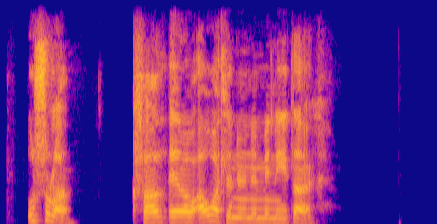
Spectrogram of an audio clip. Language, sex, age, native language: Icelandic, male, 20-29, Icelandic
